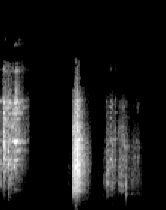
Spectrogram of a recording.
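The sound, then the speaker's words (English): Keys jingle as they are handed over, in three short metallic bursts: a light rattle, a sharper clink, then a softer shake, all quiet and with no one talking. “Are the keys over there?”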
